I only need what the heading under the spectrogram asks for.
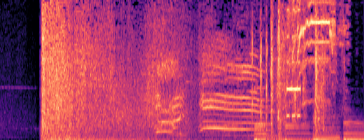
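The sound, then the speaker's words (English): Gunfire from a heavy-caliber tripod-mounted gun: after a brief quiet, a loud, sustained booming roar of firing carries on, with ringing, whining metallic tones rising over it toward the end. “This heavy caliber tripod mounted little old number designed by me. Built by me. And you best hope not pointed at you.”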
